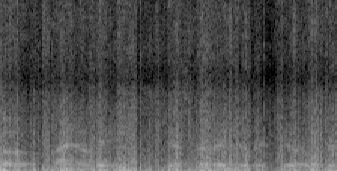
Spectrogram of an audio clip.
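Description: Indistinct, low speech from someone away from the microphones, too unclear to make out words.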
